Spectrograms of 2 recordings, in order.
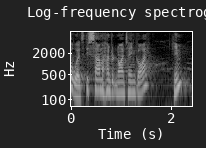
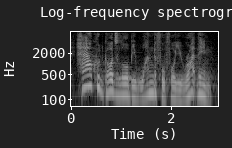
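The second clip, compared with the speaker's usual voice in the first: normal talking voice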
